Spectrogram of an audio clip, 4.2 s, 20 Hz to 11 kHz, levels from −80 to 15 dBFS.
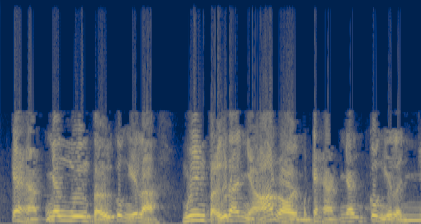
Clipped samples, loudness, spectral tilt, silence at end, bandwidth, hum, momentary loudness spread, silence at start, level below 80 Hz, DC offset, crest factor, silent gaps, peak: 2%; -7 LUFS; -6.5 dB/octave; 0 s; 11 kHz; none; 5 LU; 0.1 s; -40 dBFS; 3%; 8 dB; none; 0 dBFS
